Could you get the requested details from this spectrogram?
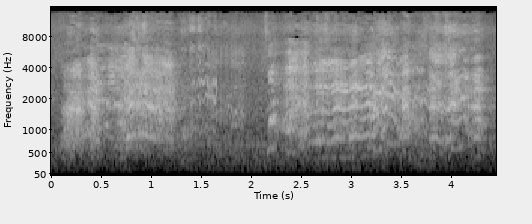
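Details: Scarlet macaws squabbling, with nearly continuous harsh, grating squawks overlapping one another. A brief pause falls near the middle before the loud raspy calls resume.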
